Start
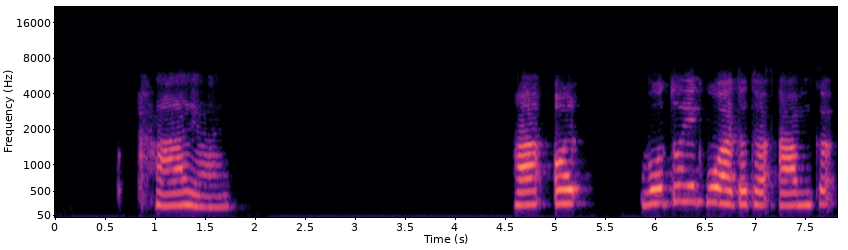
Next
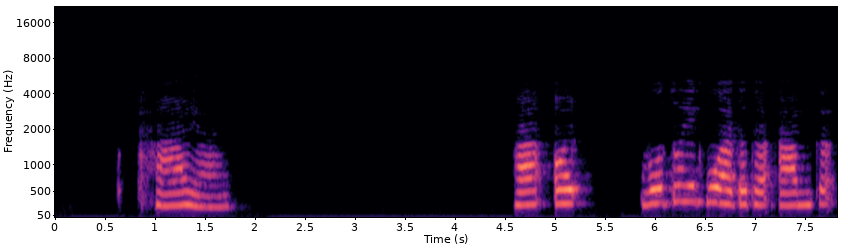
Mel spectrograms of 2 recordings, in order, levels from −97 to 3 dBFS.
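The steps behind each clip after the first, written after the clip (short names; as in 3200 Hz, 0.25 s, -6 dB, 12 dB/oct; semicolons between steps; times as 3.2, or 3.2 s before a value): polynomial smoothing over 65 samples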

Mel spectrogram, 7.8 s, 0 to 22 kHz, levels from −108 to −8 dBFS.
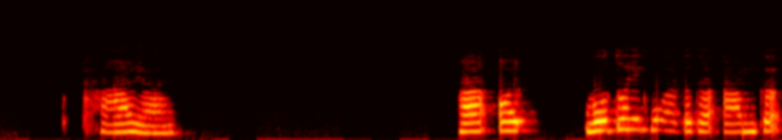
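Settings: in parallel at +2.5 dB: compressor, threshold -34 dBFS, peak gain reduction 13.5 dB; on the sum: random-step tremolo 3.5 Hz, depth 95%; gain -5.5 dB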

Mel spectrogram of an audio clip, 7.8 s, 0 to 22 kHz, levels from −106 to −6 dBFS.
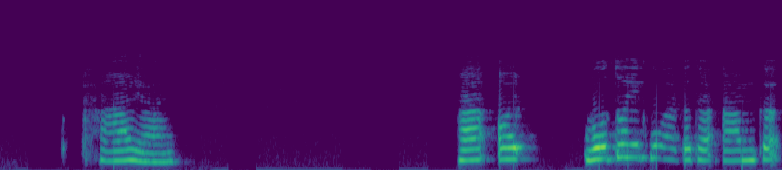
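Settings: bell 1100 Hz -11.5 dB 0.35 oct; gain +1 dB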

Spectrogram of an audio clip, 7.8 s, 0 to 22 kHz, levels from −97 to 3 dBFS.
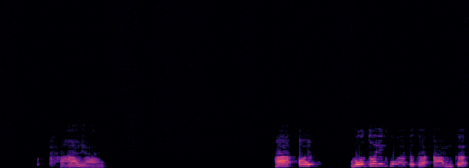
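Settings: HPF 1100 Hz 12 dB/oct; gain +11 dB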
